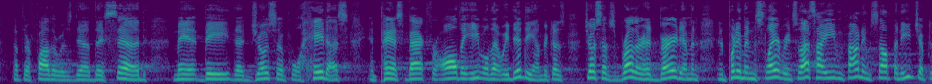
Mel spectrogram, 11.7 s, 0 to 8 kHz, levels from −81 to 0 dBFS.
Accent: American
